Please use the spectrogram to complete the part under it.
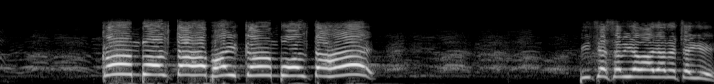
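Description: A man shouts loudly through a loudspeaker.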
